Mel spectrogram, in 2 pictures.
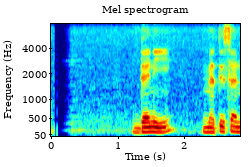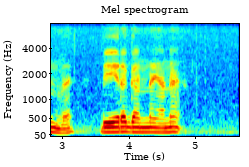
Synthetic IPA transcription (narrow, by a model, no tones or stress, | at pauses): ɖeni | met̪isɐnlə | beːɾɐɡanːɐjanə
